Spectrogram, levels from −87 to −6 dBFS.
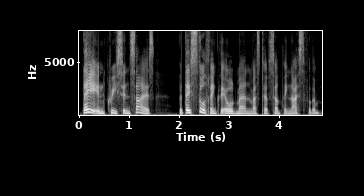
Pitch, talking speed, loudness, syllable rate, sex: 195 Hz, 210 wpm, -20 LUFS, 5.0 syllables/s, female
